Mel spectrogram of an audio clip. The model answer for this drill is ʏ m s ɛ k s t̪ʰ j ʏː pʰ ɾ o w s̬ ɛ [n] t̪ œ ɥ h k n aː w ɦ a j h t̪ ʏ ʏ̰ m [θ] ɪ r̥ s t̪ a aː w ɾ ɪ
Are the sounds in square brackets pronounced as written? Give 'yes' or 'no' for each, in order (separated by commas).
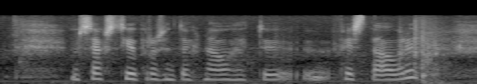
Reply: yes, no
